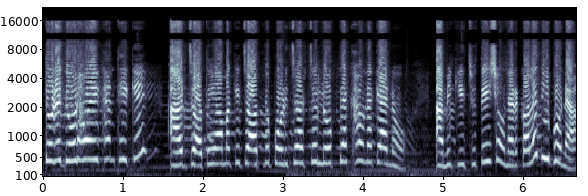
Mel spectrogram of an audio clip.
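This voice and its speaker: Woman as arrogant talking banana tree, piercingly high voice, boastful, haughty, cartoon fable, music underneath. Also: fairly quick, a bit bright. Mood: scornful, angry. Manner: haughty and dismissive. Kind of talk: cartoon fairy-tale dialogue acting.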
